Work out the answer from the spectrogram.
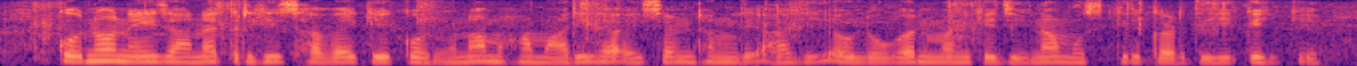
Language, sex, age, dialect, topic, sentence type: Chhattisgarhi, female, 18-24, Western/Budati/Khatahi, banking, statement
